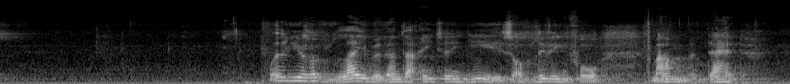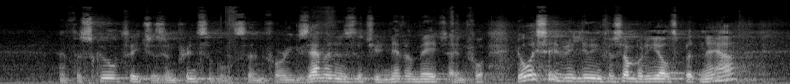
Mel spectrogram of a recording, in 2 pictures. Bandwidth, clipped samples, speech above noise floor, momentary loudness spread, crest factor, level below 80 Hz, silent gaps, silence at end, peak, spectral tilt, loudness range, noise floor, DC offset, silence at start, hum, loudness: 16 kHz; under 0.1%; 22 dB; 16 LU; 20 dB; -42 dBFS; none; 0 s; -2 dBFS; -5 dB/octave; 7 LU; -43 dBFS; under 0.1%; 0 s; none; -21 LUFS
